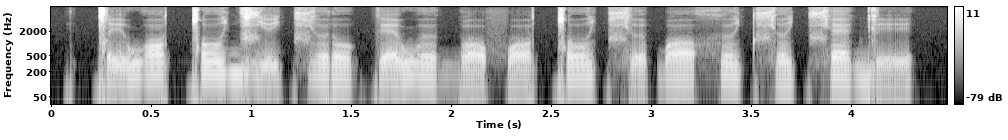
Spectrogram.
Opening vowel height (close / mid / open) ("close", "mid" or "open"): mid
